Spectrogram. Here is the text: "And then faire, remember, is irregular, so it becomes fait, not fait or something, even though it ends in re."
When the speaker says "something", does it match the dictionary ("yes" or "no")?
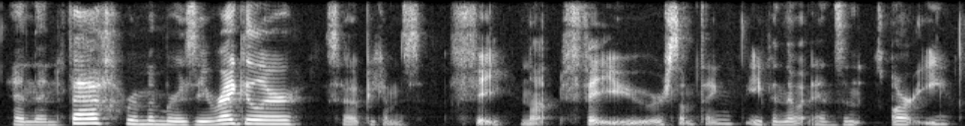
yes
